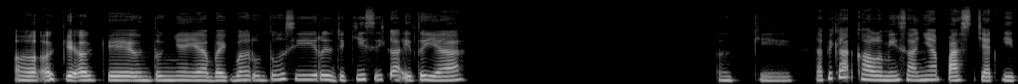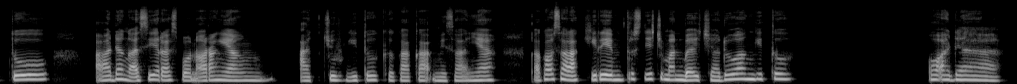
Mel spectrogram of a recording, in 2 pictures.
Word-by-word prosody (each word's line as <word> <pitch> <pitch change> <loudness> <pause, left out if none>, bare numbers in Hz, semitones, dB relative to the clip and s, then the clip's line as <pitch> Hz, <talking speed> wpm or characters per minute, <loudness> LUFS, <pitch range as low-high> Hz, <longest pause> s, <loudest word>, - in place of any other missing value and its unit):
Oh 195 -3 +1 0.2
oke 200 -1 +1
oke. 195 0 +1 0.3
Untungnya 195 +1 0
ya 190 - +3
baik 180 0 +1
banget, 200 0 0
untung 205 +3 -3
sih 220 -1 -3 0.2
rezeki 200 0 0
sih, 215 - -4
Kak 210 - +1
itu, 190 +2 -1
ya. 195 +4 +1 2.5
Oke. 180 -1 -7 0.2
Tapi, 200 +6 -3
Kak, - - 0
kalau 210 -3 +3
misalnya 205 +1 0
pas 200 -3 +2
chat 180 -2 -2
itu 210 +6 +1 0.5
ada 200 +3 +1
gak 170 +1 +2
sih 220 +1 +1
respon 195 -2 0
orang 195 +3 +2
yang 185 -1 +2 0.5
acuh 175 +3 -2
gitu 190 +3 -2
ke, 190 -2 -8
Kakak? 180 0 -2
Misalnya, 180 +3 -1 0.3
Kakak, 230 0 0
salah 210 -5 +5
kirim, 215 0 +2
terus 250 -1 -3
dia 245 0 -1
cuman 210 -5 +2
baca 190 -1 +2
doang 245 +4 +3
gitu. 245 0 -1 1.4
Oh, 225 - +1
ada. 205 -4 0
200 Hz, 130 wpm, -25 LUFS, 185-215 Hz, 2.5 s, salah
